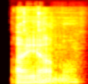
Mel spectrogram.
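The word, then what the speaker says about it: 歩む: Ayamu. 歩んできた. There's that alternate pronunciation for to walk.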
